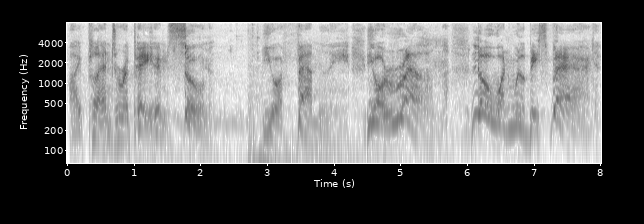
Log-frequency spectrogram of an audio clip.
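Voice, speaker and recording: A fanatical male agent of chaos for a fighting game. His voice is high for a man and swings wildly, with slow, grandiose, defiant delivery and a gravelly edge. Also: wildly swooping pitch, pushed and bright, slight background noise, exaggerated voice. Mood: righteous anger. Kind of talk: theatrical fighting-game villain acting.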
